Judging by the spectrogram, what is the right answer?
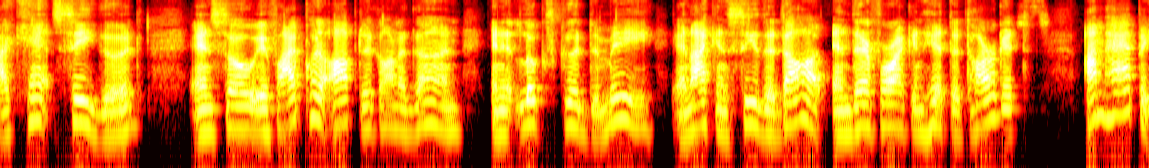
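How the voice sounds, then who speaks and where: Fairly high-pitched male voice with vocal fry, a bright, sharp tone, ordinary pitch variation and a moderate pace. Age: 60s. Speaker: gun enthusiast. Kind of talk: casual chat.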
